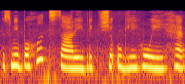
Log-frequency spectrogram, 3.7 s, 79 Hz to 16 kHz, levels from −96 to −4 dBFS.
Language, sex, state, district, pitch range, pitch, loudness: Hindi, female, Punjab, Fazilka, 220-250 Hz, 235 Hz, -13 LUFS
